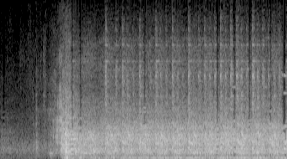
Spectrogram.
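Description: An old car's engine cranks briefly, then catches and settles into a steady, fairly loud running drone that continues without a break.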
